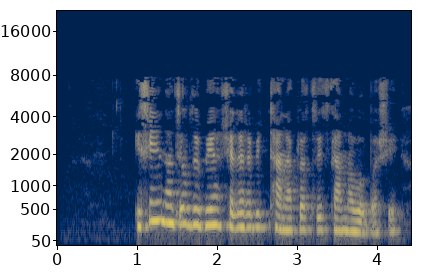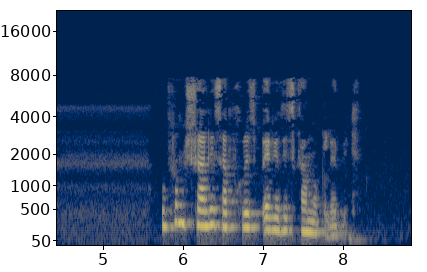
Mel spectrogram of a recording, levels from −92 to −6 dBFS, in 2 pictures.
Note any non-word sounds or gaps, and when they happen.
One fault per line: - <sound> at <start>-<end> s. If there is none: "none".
none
